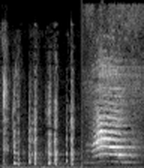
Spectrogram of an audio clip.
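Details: A series of quick clicks and taps is followed by a pet cat's single loud, slightly falling meow.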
